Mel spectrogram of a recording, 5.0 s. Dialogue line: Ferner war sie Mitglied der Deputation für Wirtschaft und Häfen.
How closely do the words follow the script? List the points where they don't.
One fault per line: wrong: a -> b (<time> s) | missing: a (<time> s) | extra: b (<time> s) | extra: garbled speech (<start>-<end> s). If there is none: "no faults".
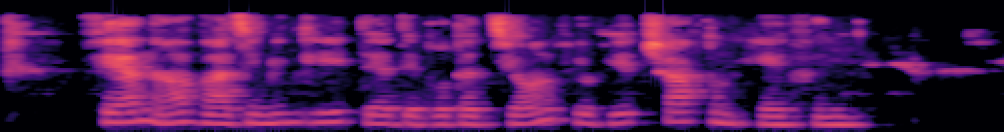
no faults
